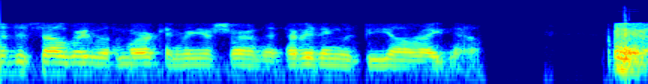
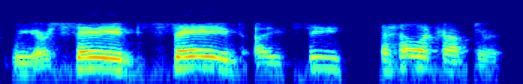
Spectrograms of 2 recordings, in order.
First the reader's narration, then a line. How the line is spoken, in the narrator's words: I screamed and waved as I exclaimed to Mark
